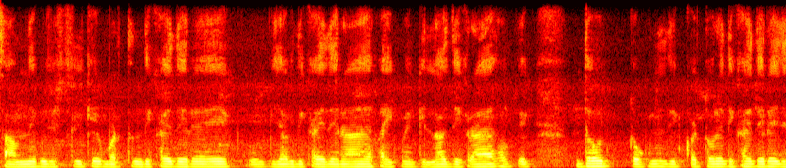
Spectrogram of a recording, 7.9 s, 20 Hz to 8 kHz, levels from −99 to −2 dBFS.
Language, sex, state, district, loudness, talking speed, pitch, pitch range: Hindi, male, Bihar, Begusarai, -18 LUFS, 190 wpm, 115 Hz, 115-120 Hz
